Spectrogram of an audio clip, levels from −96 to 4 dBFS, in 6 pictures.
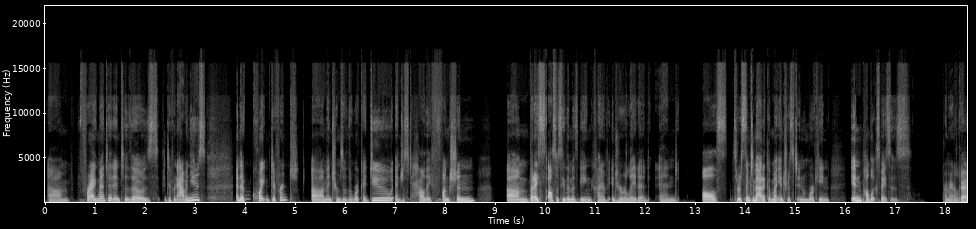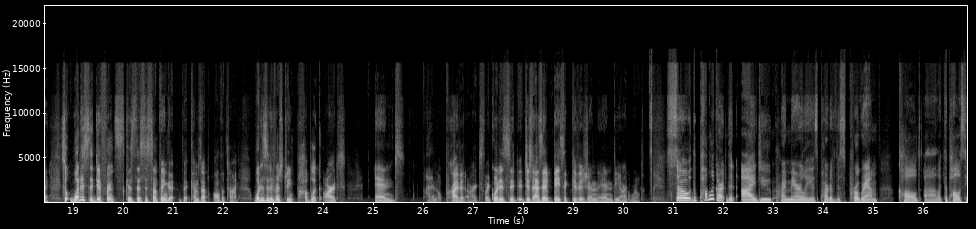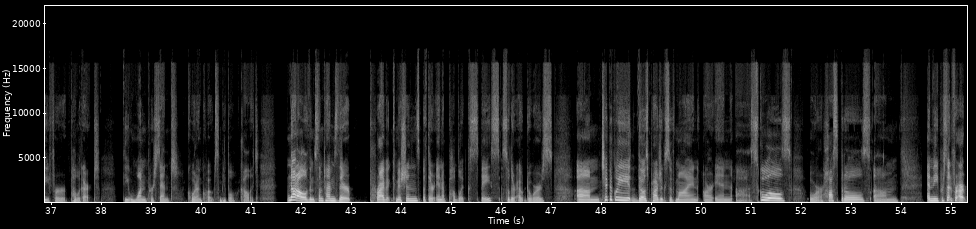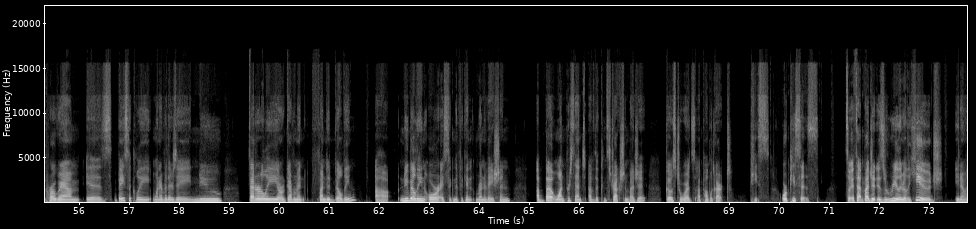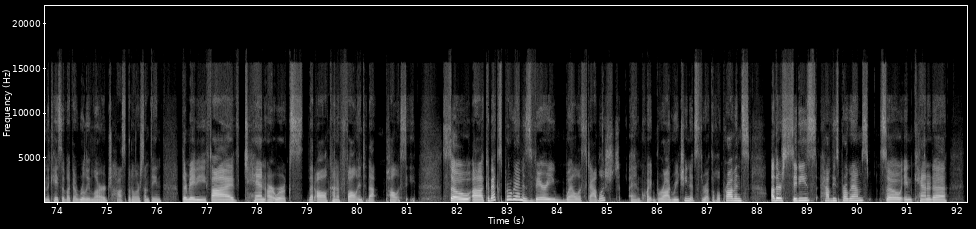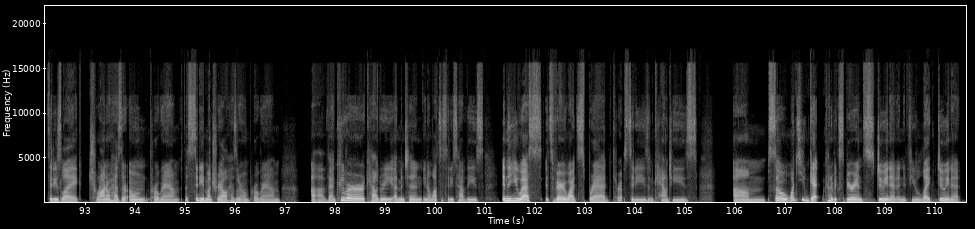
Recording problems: garbled, watery; slightly; nothing above 15.5 kHz

